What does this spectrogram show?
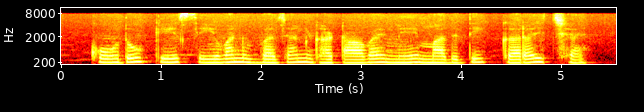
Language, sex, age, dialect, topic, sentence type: Maithili, female, 18-24, Eastern / Thethi, agriculture, statement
